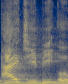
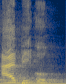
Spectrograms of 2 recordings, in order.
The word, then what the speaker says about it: Igbo: He is an Igbo Igbo, I G B O. We call it Igbo, but the English pronunciation says I B O.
